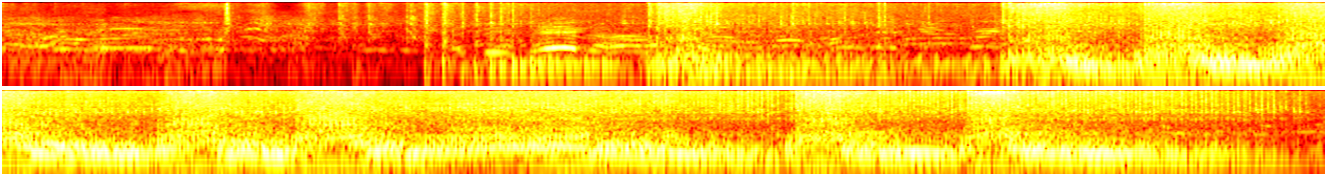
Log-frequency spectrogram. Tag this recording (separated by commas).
Speech, Vehicle, Motorcycle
